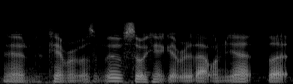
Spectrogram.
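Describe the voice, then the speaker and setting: Stuffy-nosed gravelly streamer man. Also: medium pitch, steady tone, quick pace. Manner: thinking aloud, self-correcting, easygoing. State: stuffy nose from a cold. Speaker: game streamer. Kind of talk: casual gameplay commentary. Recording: dull lo-fi stream audio. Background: faint game music.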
